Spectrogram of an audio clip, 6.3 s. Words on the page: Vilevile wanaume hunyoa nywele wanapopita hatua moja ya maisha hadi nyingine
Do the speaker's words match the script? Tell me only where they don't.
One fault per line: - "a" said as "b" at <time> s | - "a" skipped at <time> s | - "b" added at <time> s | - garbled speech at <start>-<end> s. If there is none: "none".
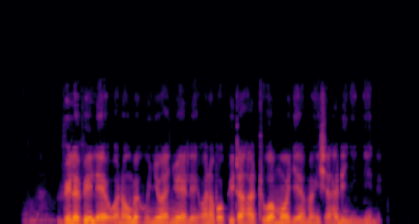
none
